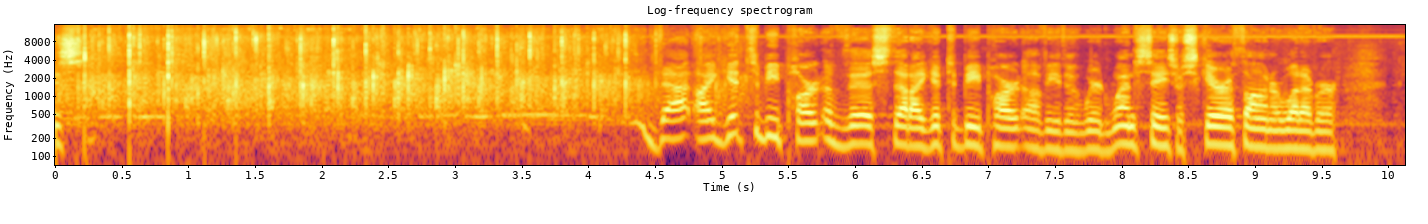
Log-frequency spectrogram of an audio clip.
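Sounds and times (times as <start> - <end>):
speech: 0.0 - 0.4, 4.4 - 10.1
audience clapping at a movie screening: 0.0 - 5.5.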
